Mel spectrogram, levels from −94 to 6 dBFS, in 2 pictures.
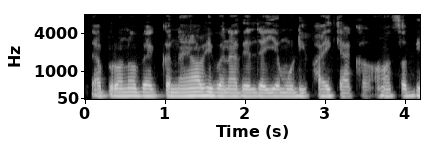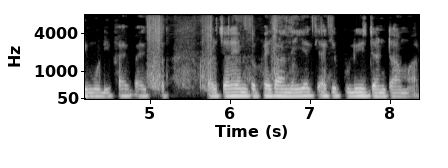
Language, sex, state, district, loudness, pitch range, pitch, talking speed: Maithili, male, Bihar, Saharsa, -18 LUFS, 120-130 Hz, 125 Hz, 200 wpm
